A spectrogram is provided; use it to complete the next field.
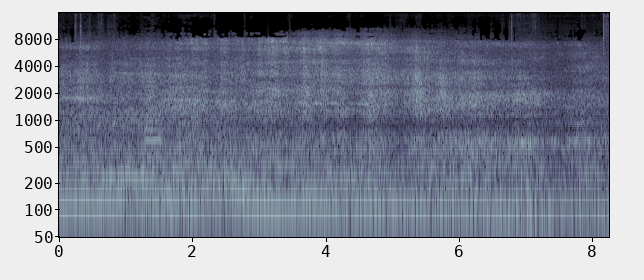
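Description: An airplane passes overhead, its engine a loud, steady roar with a deep droning hum that stays strong and constant throughout.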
